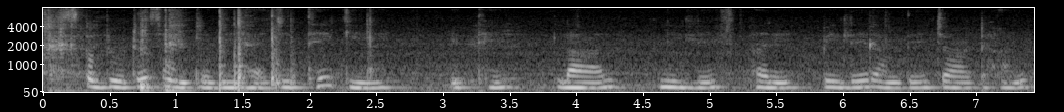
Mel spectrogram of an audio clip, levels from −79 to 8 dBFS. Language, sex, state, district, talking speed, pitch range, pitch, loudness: Punjabi, female, Punjab, Pathankot, 105 wpm, 190-210 Hz, 200 Hz, -20 LUFS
